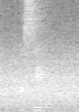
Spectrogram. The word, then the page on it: kesib: [kɛsib]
